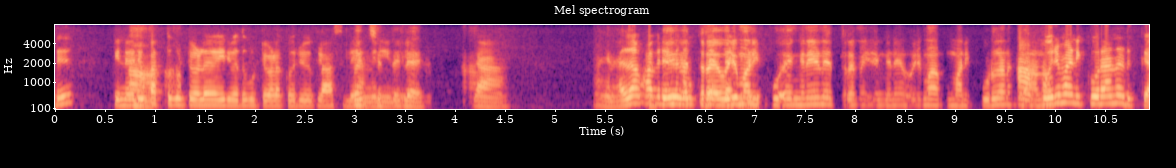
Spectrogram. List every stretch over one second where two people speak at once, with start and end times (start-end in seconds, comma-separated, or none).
none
